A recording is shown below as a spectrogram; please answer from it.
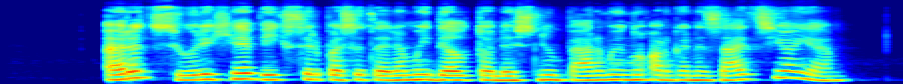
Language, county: Lithuanian, Vilnius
